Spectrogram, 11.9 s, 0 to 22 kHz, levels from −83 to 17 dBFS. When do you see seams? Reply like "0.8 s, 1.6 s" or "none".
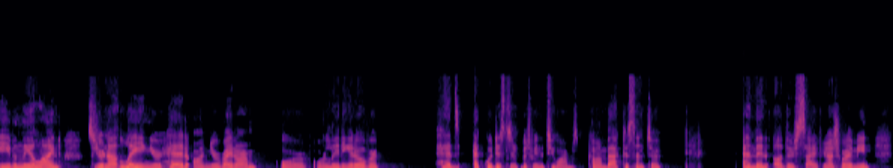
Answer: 7.8 s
